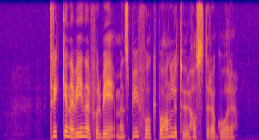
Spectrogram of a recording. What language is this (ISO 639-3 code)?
nor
